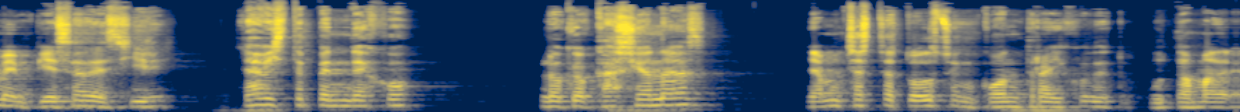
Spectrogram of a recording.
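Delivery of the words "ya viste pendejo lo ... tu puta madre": furious, angry woman's voice. Retelling what a woman told the speaker during an argument: imitating an angry woman. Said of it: "Así enojada la señora".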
